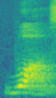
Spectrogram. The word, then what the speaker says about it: was: If we were using our phonics, it might look like this, was. But that's not right, is it? It's spelt with a W, an A and an S, was.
